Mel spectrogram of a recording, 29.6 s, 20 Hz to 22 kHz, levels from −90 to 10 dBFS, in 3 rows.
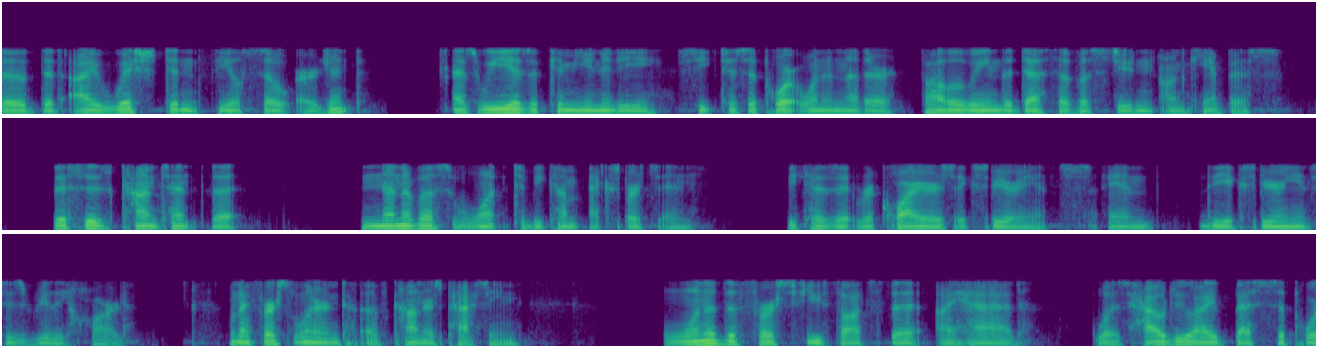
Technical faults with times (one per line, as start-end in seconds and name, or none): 0.00-29.57 iLBC codec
